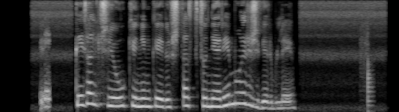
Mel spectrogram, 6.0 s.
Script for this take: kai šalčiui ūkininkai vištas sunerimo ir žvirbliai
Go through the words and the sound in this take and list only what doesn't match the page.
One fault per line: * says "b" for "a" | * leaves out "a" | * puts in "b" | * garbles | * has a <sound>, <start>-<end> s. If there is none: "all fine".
* has a laugh, 0.6-0.8 s
* has a thud, 5.4-5.6 s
